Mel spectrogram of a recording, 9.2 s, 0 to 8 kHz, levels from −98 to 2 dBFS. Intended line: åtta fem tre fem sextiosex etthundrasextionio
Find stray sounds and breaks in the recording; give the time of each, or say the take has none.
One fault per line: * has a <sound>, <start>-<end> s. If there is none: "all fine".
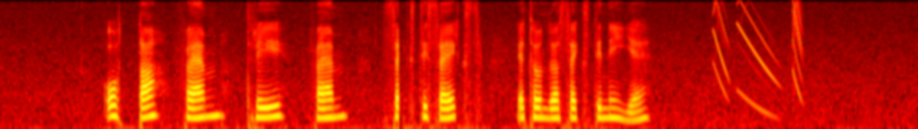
* has a dropout, 4.0-4.0 s
* has a chirp, 7.1-8.0 s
